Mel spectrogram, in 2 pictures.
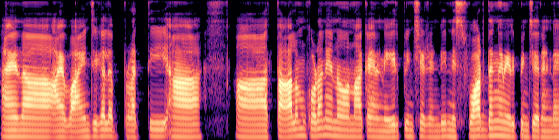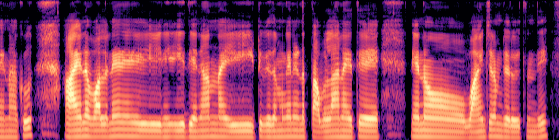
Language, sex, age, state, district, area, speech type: Telugu, male, 60+, Andhra Pradesh, Kakinada, urban, spontaneous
